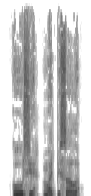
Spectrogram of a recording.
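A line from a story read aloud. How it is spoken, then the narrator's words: Grumble in childish bass. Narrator (Russian): проворчал детским басом Артем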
